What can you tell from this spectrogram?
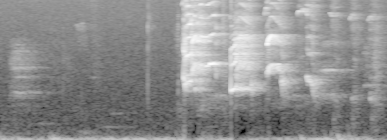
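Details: Eight-week-old black Cockapoo puppies from a home-bred UK litter: after quiet room noise, a burst of two or three shrill, high-pitched puppy barks and yaps lasts under a second, followed by softer squeaks.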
